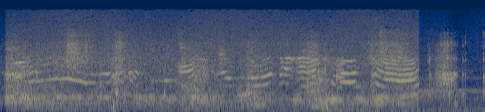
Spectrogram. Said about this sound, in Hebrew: אני בסדר. אני בסדר גמור. כן. אני לא יכול לדבר, אני בוכה.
